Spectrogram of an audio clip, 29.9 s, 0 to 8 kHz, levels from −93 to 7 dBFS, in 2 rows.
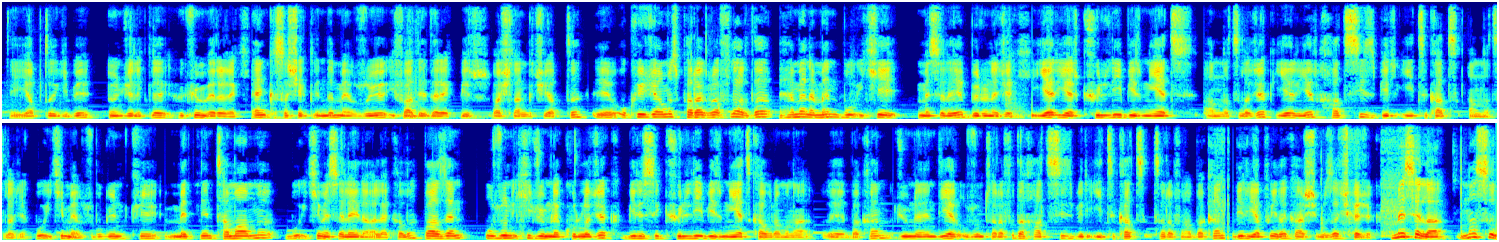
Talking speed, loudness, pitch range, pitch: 145 wpm, -16 LUFS, 130-160 Hz, 140 Hz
